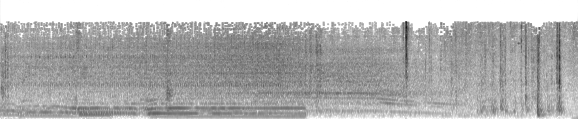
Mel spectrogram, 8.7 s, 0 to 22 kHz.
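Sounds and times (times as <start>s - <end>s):
car engine humming while slowing and pulling onto the shoulder: 0.0s - 8.6s.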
